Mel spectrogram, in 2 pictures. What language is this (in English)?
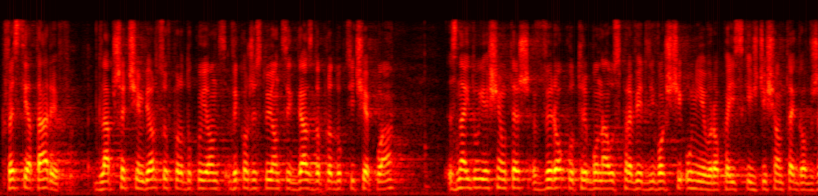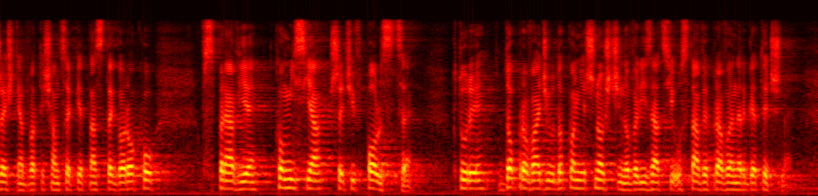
Polish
